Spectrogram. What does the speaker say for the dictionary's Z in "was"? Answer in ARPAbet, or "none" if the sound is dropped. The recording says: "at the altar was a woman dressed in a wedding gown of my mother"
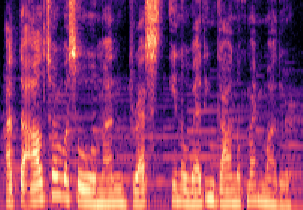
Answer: S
